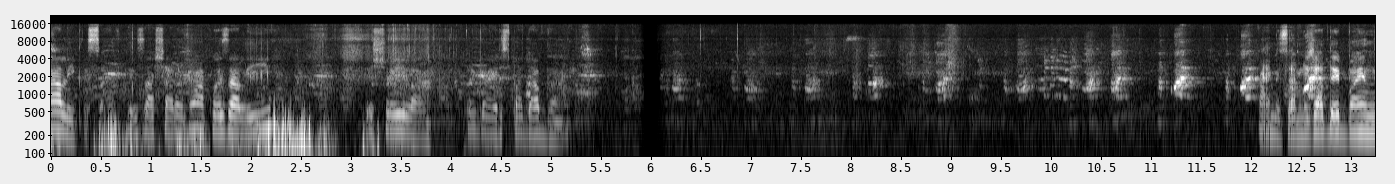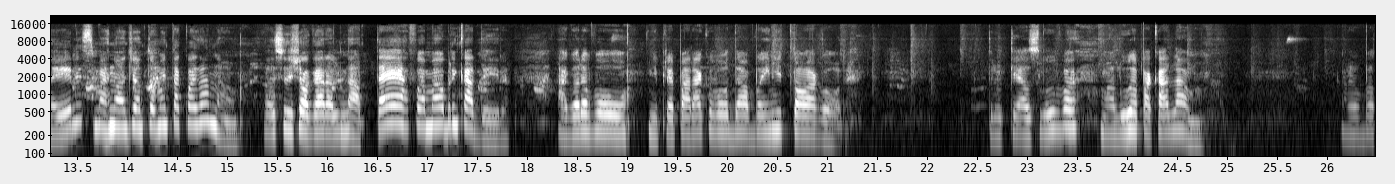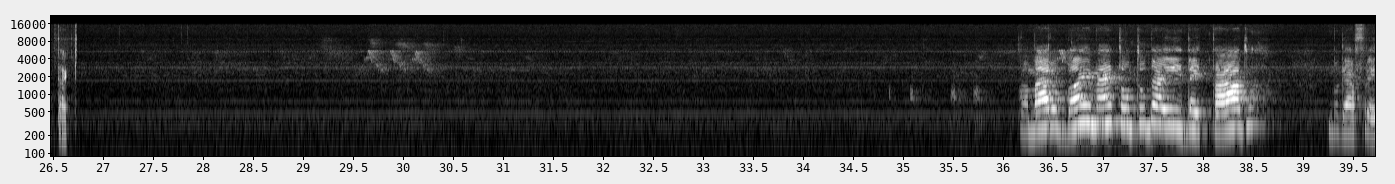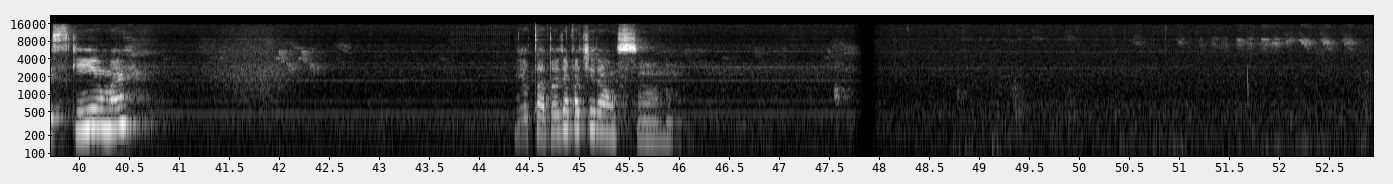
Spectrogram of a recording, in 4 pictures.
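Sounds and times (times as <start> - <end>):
faint electrical hum: 0.0 - 52.9
poultry calling: 2.4 - 16.5, 17.3 - 18.4, 34.8 - 36.8, 47.4 - 47.8
high bird chirps: 28.8 - 31.3, 41.3 - 42.8.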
